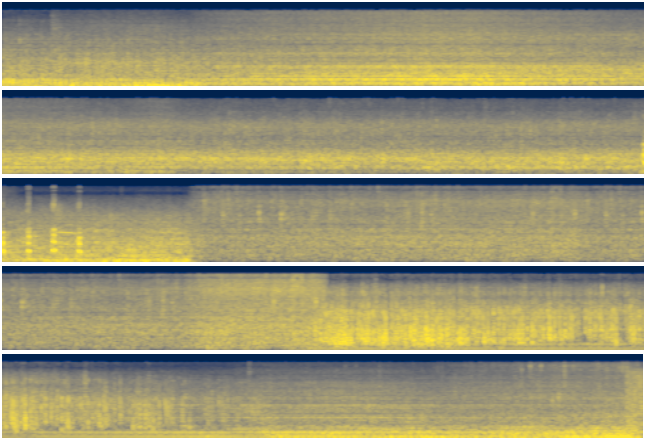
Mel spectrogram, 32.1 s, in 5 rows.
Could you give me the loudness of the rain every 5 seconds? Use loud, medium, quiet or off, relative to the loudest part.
medium, medium, medium, medium, loud, medium, medium.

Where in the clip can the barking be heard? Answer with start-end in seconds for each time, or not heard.
not heard.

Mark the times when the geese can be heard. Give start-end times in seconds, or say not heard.
12.8-14.8.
